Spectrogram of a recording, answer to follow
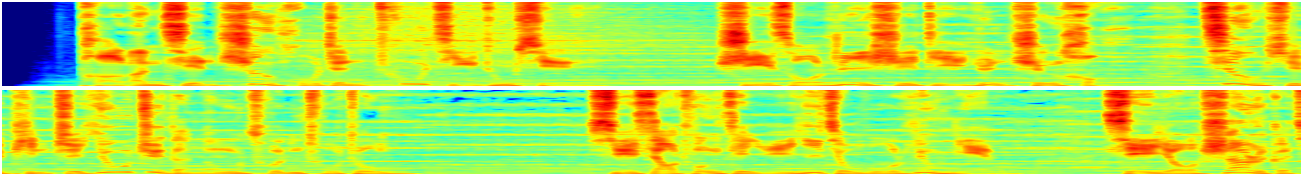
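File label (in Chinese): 学校宣传大气浑厚男; 磐安中学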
